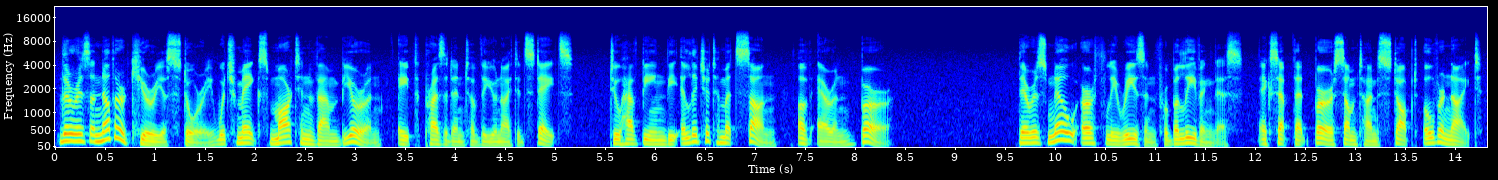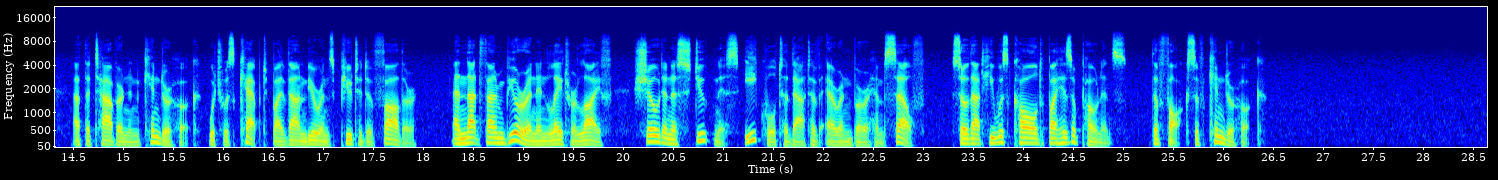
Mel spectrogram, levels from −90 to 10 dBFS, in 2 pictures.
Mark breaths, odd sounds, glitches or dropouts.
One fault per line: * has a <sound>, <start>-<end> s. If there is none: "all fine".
all fine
